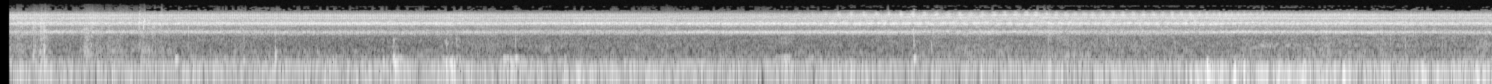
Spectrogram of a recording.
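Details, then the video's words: Cicadas calling while Niko snoozes: a steady, unbroken high-pitched drone with layered shrill bands, holding even loudness for the full twenty seconds, with a few faint low thumps beneath. "Snoozing To The Sound Of CICADAS"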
